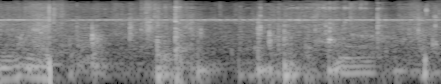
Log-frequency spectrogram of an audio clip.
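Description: Footsteps in sandals on a paved path: a string of quick, uneven steps.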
